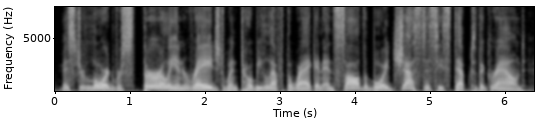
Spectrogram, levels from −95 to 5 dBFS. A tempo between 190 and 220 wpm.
Yes: average, 195 wpm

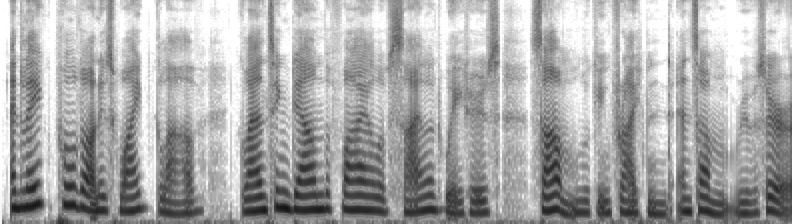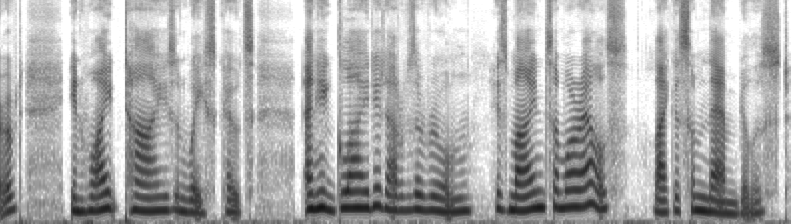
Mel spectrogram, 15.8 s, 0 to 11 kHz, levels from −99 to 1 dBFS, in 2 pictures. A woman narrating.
Yes: female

